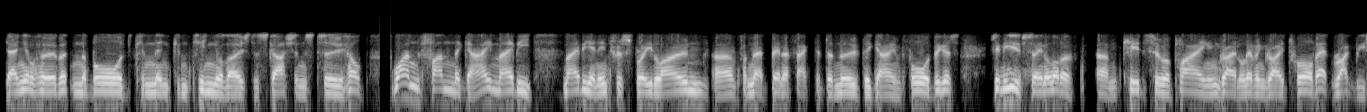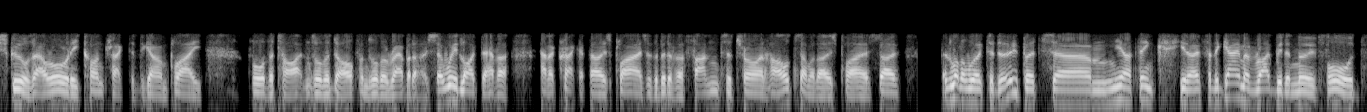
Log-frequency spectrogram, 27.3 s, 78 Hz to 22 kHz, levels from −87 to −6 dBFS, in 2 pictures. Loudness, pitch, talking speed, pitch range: -23 LUFS, 110 Hz, 255 wpm, 105-120 Hz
